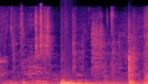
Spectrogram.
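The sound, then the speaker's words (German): A golden puzzle box cube is turned and clicks: a few sharp ratcheting clicks and a heavier clunk, with short grinding movements in between and no talking. “You solved the box.”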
